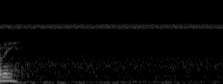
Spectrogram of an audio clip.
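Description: Steady high-pitched chorus of insects in the trees, a constant drone with no breaks.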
